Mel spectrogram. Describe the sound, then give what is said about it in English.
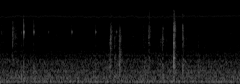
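A deck of tarot cards being shuffled, quiet papery clicks and flutters coming in short irregular bursts, with no one speaking. “I've been shuffling these cards the whole time, so I do like to shuffle while I'm on camera. So since I'm in audio form, I'll do the same still, just to make sure we're getting accurate readings.”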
